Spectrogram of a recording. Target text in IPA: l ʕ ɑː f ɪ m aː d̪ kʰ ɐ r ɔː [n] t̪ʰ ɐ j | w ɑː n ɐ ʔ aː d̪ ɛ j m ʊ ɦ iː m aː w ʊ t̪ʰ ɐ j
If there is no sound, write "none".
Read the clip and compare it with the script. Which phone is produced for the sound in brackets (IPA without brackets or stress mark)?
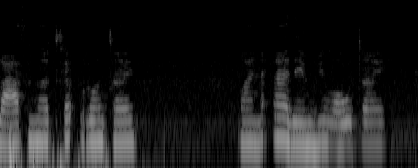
n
